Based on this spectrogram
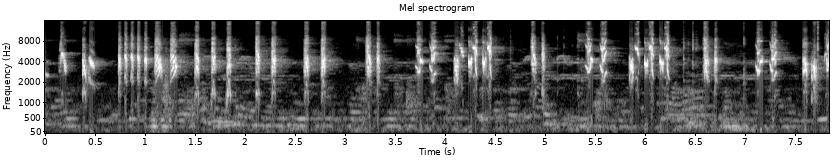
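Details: Male White-rumped Shama singing a song filled with 'pentet' phrases: a dense, rapid run of sharp, high chattering notes, closely spaced and repeated several times a second with little pause.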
